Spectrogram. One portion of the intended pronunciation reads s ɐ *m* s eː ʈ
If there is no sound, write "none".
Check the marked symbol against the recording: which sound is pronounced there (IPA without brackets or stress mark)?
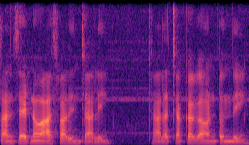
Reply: n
